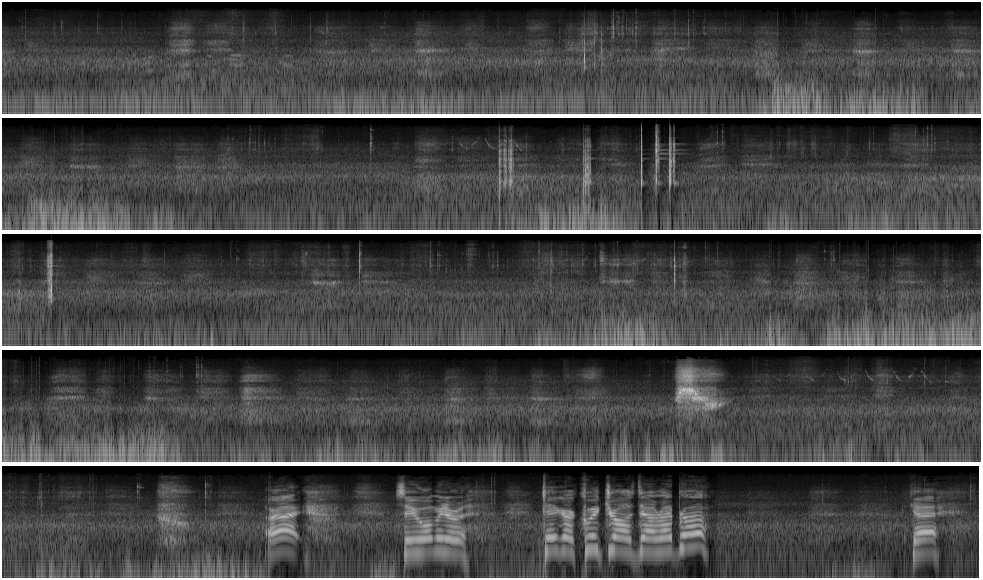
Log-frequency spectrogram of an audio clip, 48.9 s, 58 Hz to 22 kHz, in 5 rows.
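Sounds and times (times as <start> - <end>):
wind and body movement rumble: 0.0 - 48.9
breathy voice: 1.3 - 12.5
climbing gear clinking on rock: 5.7 - 7.2, 14.2 - 20.2, 21.8 - 27.0.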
